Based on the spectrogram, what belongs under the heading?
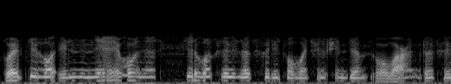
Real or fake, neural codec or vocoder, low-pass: fake; autoencoder, 22.05 kHz, a latent of 192 numbers a frame, VITS, trained on many speakers; 7.2 kHz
